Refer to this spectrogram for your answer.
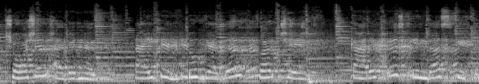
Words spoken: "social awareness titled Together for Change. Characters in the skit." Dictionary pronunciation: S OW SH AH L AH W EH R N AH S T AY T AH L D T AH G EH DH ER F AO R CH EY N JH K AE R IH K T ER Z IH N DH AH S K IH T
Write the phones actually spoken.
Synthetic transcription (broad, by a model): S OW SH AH L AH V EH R N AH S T AY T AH N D T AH G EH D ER F AO R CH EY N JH K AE R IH K T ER S IH N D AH S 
